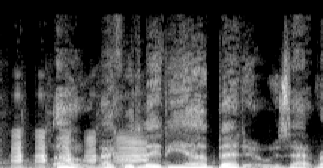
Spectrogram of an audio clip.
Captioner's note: player cackling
